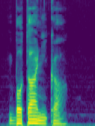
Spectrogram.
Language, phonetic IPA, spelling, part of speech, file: Polish, [bɔˈtãɲika], botanika, noun, Pl-botanika.ogg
